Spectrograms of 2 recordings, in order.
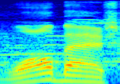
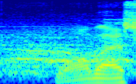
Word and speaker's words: Wabash: the little giants of Wabash College spelled at WA Vash but pronounced like there's an L in there the little giants is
